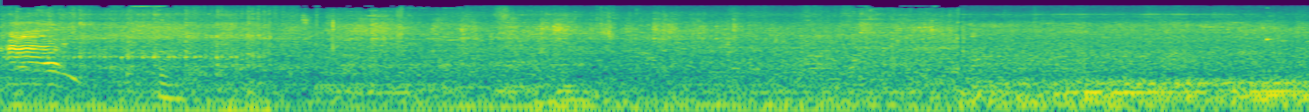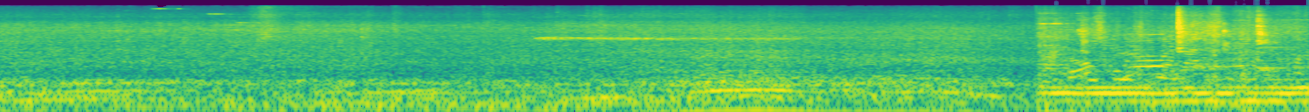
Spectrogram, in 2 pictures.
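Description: Street traffic noise: motor vehicles running close by with a steady low engine drone, and brief snatches of people's voices. Music comes in just before the end.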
